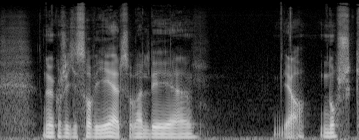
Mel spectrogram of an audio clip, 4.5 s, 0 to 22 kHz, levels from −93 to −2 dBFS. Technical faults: none

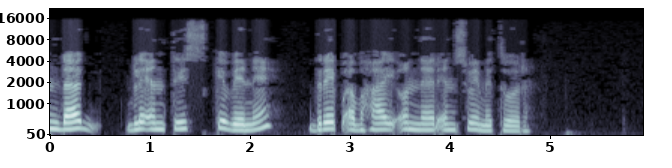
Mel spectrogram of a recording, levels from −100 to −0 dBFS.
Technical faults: WMA compression; pre-echo

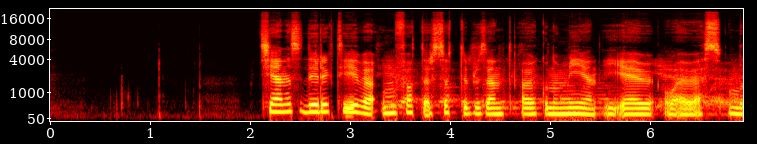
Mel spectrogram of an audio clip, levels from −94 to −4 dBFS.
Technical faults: feedback echo between two devices

